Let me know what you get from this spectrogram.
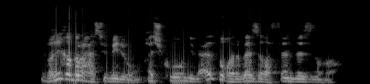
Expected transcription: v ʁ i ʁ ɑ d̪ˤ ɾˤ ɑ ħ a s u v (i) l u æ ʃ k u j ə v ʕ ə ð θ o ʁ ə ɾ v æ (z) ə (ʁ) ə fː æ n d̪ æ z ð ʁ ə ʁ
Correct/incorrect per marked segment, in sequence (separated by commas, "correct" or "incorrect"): correct, correct, correct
